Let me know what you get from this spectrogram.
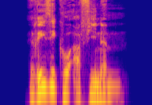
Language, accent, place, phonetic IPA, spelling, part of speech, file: German, Germany, Berlin, [ˈʁiːzikoʔaˌfiːnəm], risikoaffinem, adjective, De-risikoaffinem.ogg
- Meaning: strong dative masculine/neuter singular of risikoaffin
